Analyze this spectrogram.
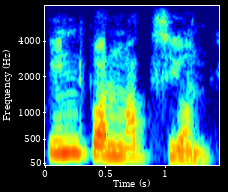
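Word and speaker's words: Information: যেমন ইনফরমাশন, এই ইনফরমাশন লাস্টে দেখেন আমার TION আছে, এই TION থাকার কারণে এটার উচ্চারণ হয়ে গেছে তসিয়ন, ইনফরমাশন।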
